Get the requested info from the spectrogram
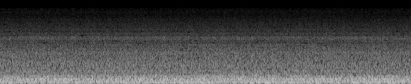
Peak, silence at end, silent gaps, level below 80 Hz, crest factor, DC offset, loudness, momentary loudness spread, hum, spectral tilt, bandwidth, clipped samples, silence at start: -8 dBFS; 0 s; none; -28 dBFS; 12 dB; under 0.1%; -21 LUFS; 1 LU; none; -7 dB/octave; 15.5 kHz; under 0.1%; 0 s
